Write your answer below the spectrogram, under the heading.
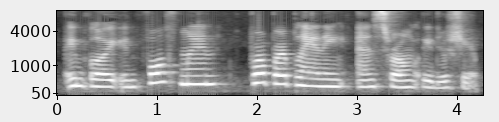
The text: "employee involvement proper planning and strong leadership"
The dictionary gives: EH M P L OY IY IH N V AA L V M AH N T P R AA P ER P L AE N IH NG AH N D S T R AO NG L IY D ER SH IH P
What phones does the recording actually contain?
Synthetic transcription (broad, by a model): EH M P L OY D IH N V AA L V M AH N T P R AA P ER P L AE N IH NG AH N D S T R AO NG L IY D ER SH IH P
